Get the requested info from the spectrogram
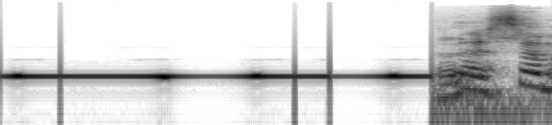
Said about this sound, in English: There's gonna be bleeps. No, you're right, there is. Why don't you censor me?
